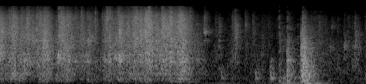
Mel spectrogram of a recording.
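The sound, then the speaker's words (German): Continuous crinkling and rustling, like plastic or foil being handled, loud at first, then breaking into scattered sharper crackles toward the end. No one speaks. “Moment, ich knistere mal ein bisschen.”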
